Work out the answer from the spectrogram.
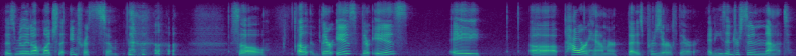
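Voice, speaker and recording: Gravelly, animated woman chatting while drawing. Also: medium pitch, lo-fi sound. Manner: rambling and chatty, with frequent fillers and laughs. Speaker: streamer drawing colouring pages. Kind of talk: casual livestream chat while drawing.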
